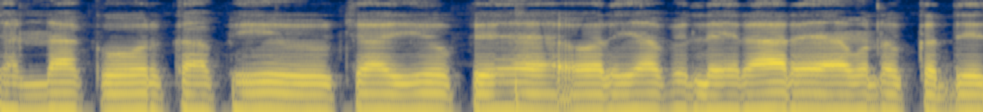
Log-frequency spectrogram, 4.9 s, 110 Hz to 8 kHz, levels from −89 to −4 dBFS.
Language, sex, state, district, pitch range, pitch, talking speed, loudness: Hindi, male, Chhattisgarh, Kabirdham, 110-115 Hz, 115 Hz, 195 wpm, -16 LUFS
